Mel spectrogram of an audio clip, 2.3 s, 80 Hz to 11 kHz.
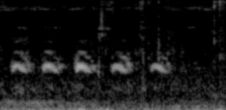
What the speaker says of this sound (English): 2 crows flying east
